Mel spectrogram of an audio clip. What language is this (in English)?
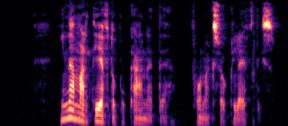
Greek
